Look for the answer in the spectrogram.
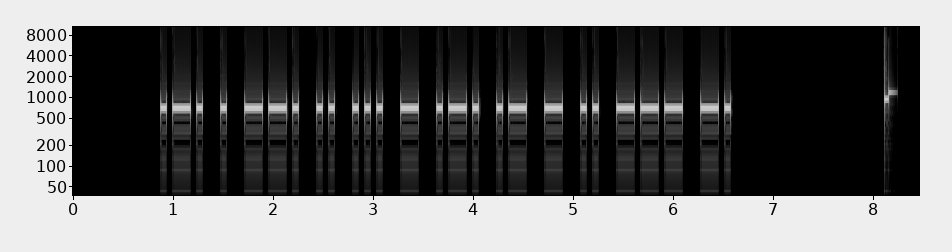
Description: Morse code, heard as a keyed tone, about 20 wpm, 700 Hz. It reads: REGISTRATION
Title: Twelve Letter Words - 20wpm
